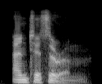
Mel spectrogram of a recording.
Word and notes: antiserum: British English

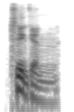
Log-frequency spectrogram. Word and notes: tigon: British English

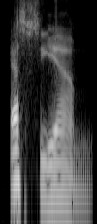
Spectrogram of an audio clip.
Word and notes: SCM: American English

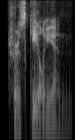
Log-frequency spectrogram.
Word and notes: triskelion: American English

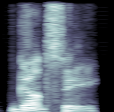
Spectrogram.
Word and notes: gutsy: British English

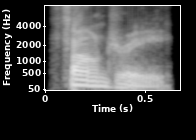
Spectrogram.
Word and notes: foundry: American English

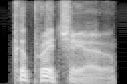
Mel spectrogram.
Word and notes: capriccio: British English

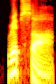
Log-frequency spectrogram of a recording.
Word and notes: ripsaw: American English

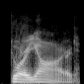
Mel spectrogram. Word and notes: dooryard: American English

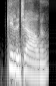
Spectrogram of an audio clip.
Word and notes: kilojoule: Indian

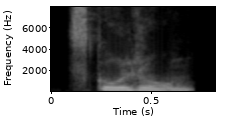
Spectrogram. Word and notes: schoolroom: Indian

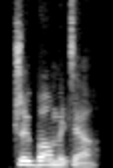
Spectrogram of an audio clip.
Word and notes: tribometer: Indian

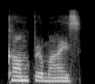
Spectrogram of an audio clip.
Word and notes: compromise: Indian

